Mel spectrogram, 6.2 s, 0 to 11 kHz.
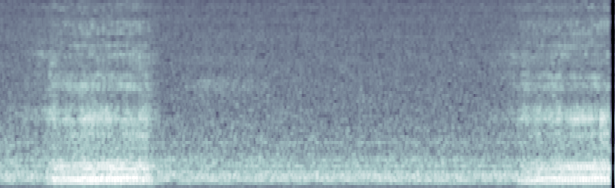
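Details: Neapolitan mastiff puppy, 7 months old, sleeping: deep, buzzing snores on each breath about 4.5 seconds apart, with a low steady hum between; snoring.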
